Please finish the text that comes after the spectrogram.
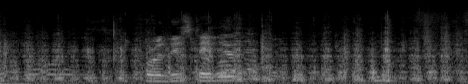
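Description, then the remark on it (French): A cloth rubs linseed oil onto wooden pallet benches in short, repeated strokes, a soft scuffing texture that continues throughout while voices talk in the background. “on est en train d'ajouter de l'huile de lin sur euh, ces palettes qui sont déjà”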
